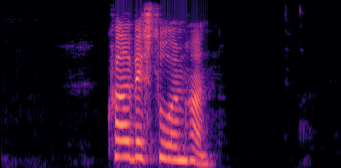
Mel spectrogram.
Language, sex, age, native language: Icelandic, female, 60-69, Icelandic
